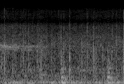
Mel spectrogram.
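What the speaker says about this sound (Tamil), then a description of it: "இன்றைக்கு இந்த வடகிழக்கு பருவமழை பெய்து கொண்டிருக்கிறது." Steady northeast monsoon rain falls outdoors in Takkolam town, a dense hiss of drops on surfaces running throughout with no voices, just continuous close patter.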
